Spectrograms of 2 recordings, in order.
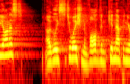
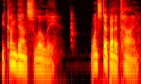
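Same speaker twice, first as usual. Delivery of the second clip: hushed narration; 5 semitones lower, 7 dB quieter than usual. Acted.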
